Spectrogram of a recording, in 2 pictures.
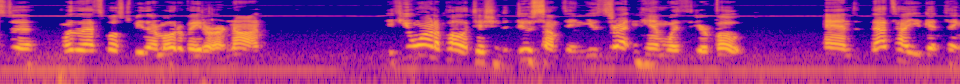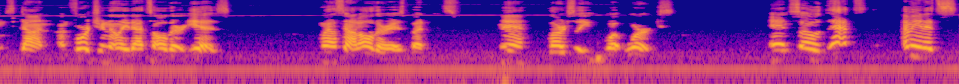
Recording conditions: inside a vehicle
